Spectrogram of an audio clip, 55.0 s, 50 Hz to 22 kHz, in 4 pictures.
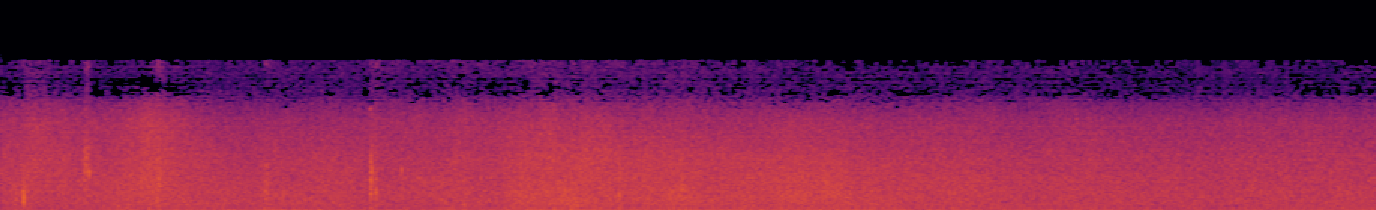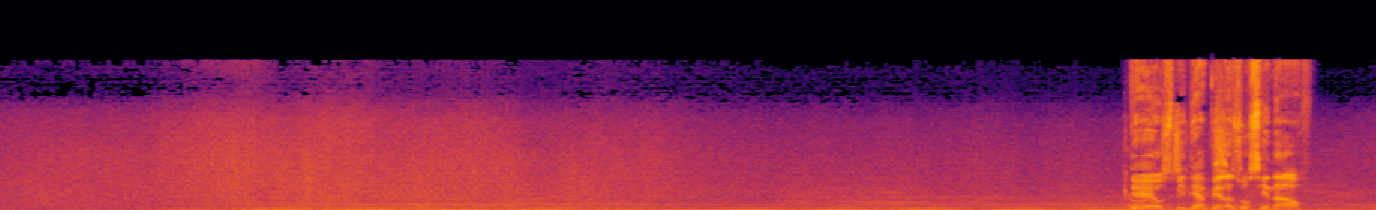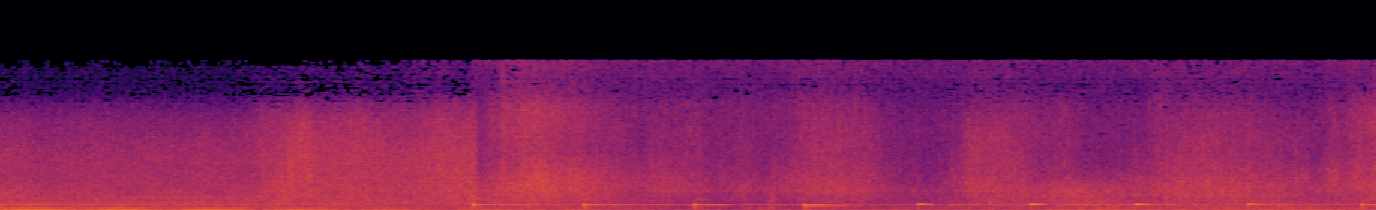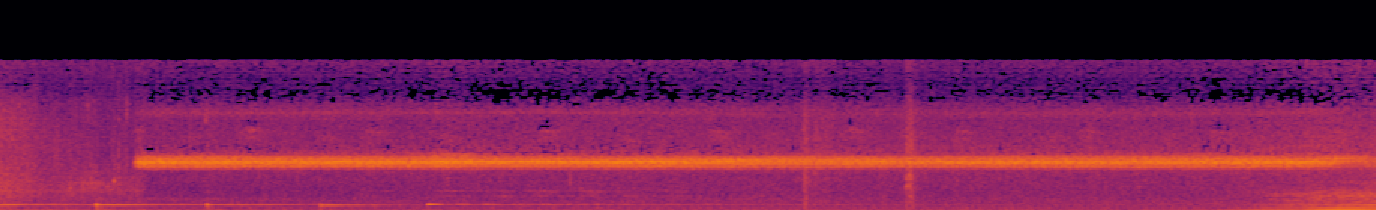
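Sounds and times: low pulsing drone: 14.9s - 55.0s
thin high whine: 15.0s - 55.0s
wavering note: 15.1s - 55.0s.

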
